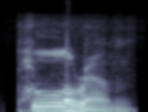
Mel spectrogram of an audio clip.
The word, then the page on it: poolroom: American English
